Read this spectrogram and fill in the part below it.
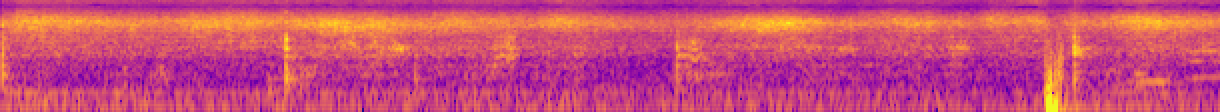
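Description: Amla cooking with softened jaggery in a pan for a chutney gives a steady hiss and sizzle, with a few soft stirring scrapes, close and moderately loud with no talk.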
